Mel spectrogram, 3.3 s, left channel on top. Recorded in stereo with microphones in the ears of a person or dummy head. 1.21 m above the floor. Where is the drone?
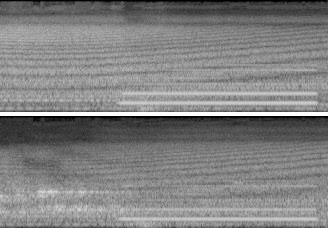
80° left; by 3.3 s 10° left (ahead or behind).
